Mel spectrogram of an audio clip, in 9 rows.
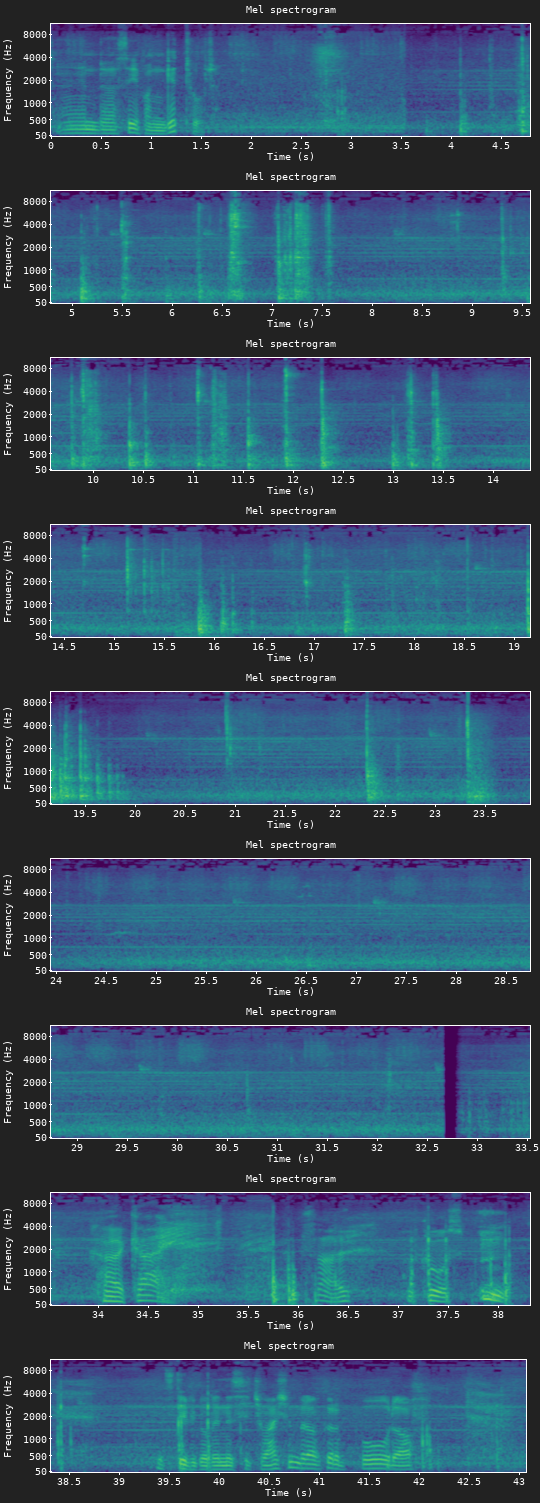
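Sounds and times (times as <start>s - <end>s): wooden boards knocking and clattering: 9.6s - 13.6s, 15.2s - 16.5s, 19.1s - 20.0s.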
